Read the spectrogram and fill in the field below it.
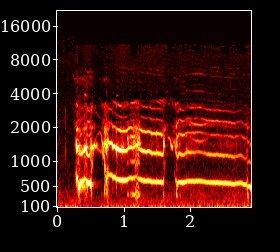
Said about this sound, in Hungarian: Távolról egy kutya ugat.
